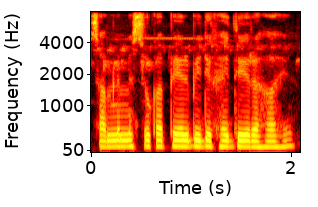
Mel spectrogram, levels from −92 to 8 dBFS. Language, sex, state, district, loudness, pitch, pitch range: Hindi, male, Arunachal Pradesh, Lower Dibang Valley, -15 LUFS, 130 Hz, 125-130 Hz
